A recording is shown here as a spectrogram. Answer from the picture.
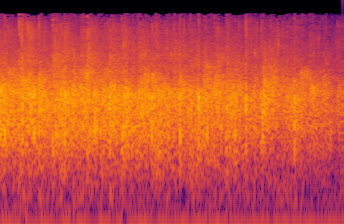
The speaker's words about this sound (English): Let's give him a big round of applause and thank him for his work.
